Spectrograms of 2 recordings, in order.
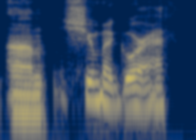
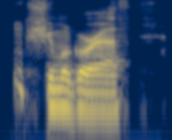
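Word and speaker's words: Shuma-Gorath: Shuma Gorath. – Shuma Gorath.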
